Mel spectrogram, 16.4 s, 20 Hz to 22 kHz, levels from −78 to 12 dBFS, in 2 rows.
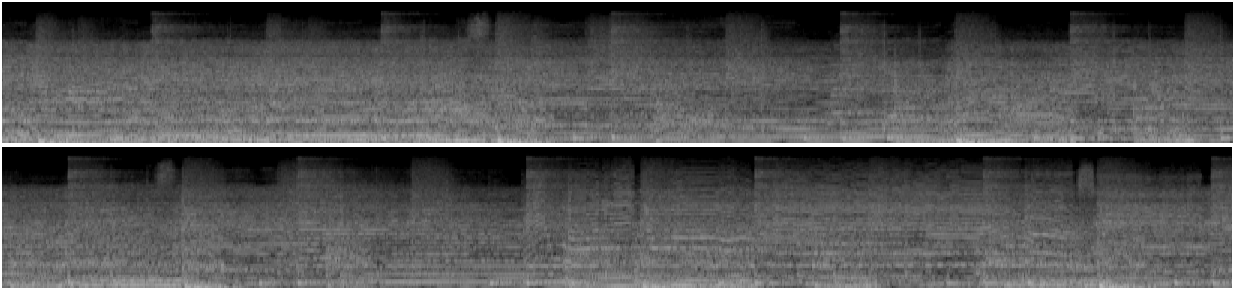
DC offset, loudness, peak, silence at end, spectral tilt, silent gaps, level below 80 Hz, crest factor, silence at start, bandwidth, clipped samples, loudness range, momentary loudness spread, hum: under 0.1%; -24 LUFS; -8 dBFS; 0 s; -4.5 dB/octave; none; -36 dBFS; 16 dB; 0 s; 16.5 kHz; under 0.1%; 3 LU; 4 LU; none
